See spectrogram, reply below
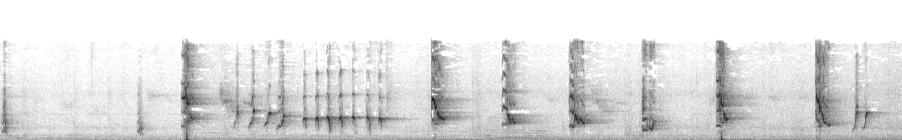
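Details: Common iora singing a gacor combo song used to encourage untrained birds to sing: a quick trilling string of thin high notes, then loud, sharp, downslurred chirps repeated at about half-second intervals.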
